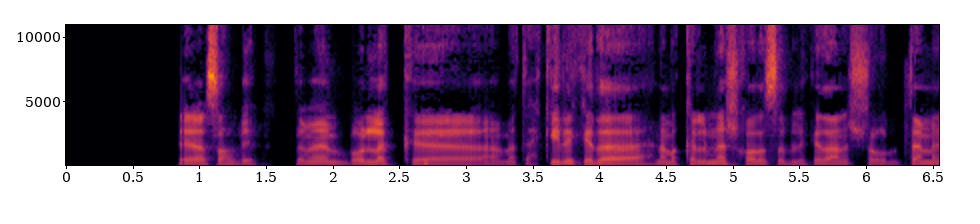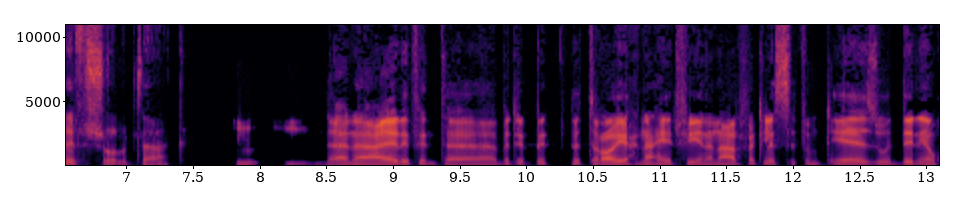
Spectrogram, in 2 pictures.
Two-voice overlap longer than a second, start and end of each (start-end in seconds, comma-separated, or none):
none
